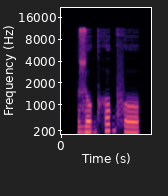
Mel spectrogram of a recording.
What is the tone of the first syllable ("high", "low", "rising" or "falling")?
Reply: low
